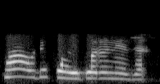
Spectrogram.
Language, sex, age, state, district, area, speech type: Marathi, female, 18-30, Maharashtra, Buldhana, rural, conversation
